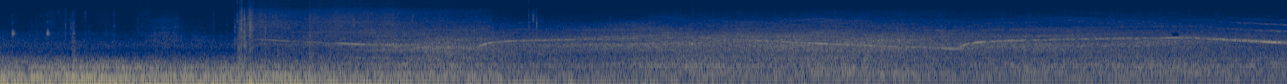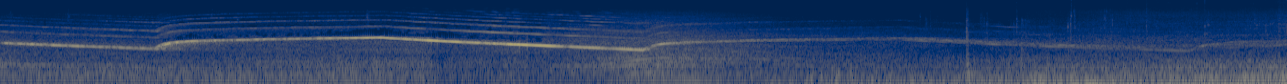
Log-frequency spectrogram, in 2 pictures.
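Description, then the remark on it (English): An emergency vehicle siren wails close by, rising and falling in long sweeping tones over a low traffic rumble, growing louder mid-clip and then dropping in pitch as it passes. “That siren's coming right over here.”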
